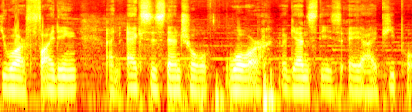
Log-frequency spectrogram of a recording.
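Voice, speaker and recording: Music plays in the background. A man talks at a medium pitch, and his voice sounds shaky. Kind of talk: improvised commentary while walking. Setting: outdoors. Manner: somewhat shaky.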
